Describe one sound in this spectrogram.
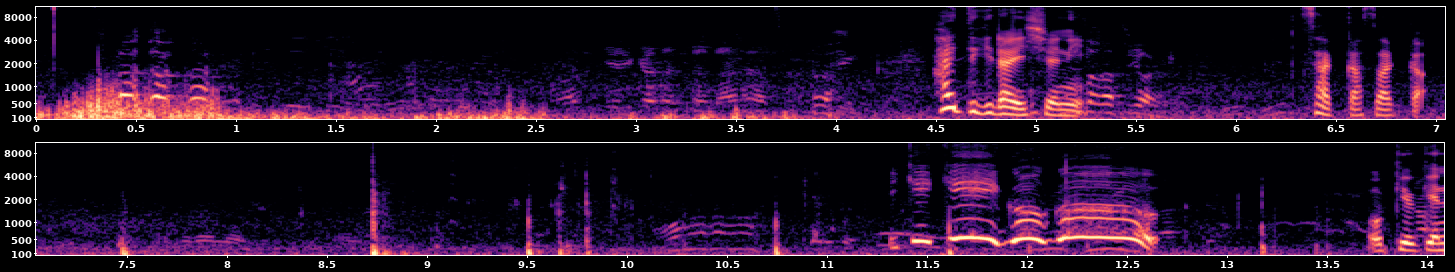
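A soccer ball thumps as it is kicked back and forth.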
